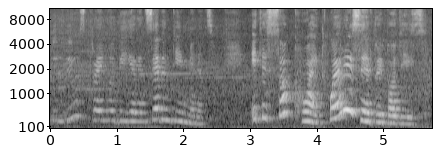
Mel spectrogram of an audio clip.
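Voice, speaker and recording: A woman's voice: high voice, lively intonation, normal speed. A woman playing a naive but vengeful, immensely strong female character in a drama, speaking in stilted, literal phrases. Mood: puzzled. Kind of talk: acted dramatic sketch. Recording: echoey room with faint background noise.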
